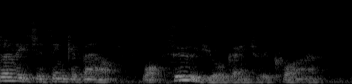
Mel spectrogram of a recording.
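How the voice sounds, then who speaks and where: Noticeable background noise sits behind a man whose pitch swings very widely. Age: 80s+. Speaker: masters rower. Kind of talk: casual talk to camera.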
